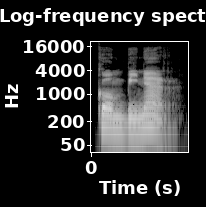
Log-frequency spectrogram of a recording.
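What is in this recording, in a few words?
"COMBINAR", Spanish, male; mekanta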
